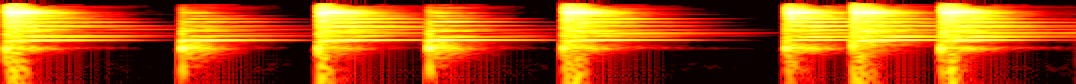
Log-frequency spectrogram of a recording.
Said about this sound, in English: they made this horrible clanging sound. And he and he picked one of them up, and there was some other thing there, and he just started banging on it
